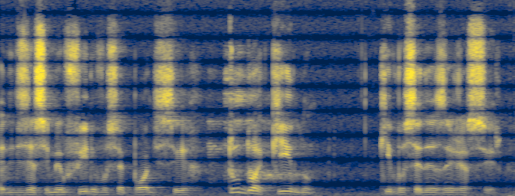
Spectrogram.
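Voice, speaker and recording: A man of medium pitch speaks at a moderate pace with ordinary pitch variation. Room echo is audible. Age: 60s. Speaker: Hebrew professor and reverend. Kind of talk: podcast interview.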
